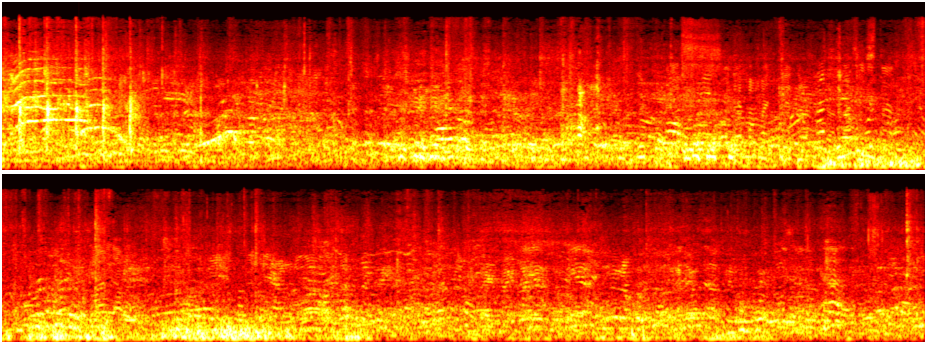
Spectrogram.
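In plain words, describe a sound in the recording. A large outdoor crowd of men and women chatters and calls out loudly.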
